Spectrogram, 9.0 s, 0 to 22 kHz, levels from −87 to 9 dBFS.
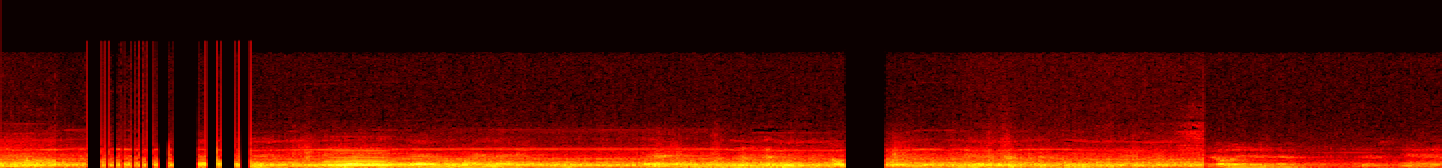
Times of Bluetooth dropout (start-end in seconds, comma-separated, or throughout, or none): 0.54-1.57, 5.28-5.54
